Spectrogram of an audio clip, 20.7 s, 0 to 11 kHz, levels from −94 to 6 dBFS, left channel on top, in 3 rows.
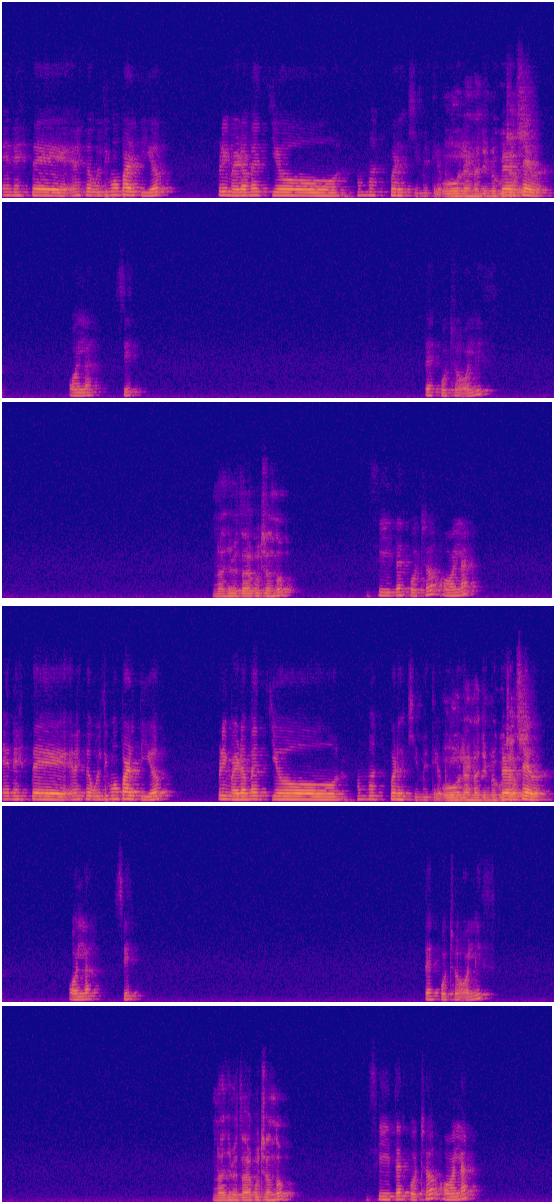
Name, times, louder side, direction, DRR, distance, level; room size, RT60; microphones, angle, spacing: voice 1, 0.0-2.0 2.7-5.9 6.2-6.8 7.7-8.0 8.4-8.5 12.2-12.9 18.5-19.6, right 2 dB, 50° right, 5 dB, 2.7 m, -29 dB
voice 2, 5.5-6.6 16.4-17.3, right 1 dB, 30° right, 5 dB, 3.0 m, -31 dB
19.5 x 13.5 x 3.4 m, 0.32 s
head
